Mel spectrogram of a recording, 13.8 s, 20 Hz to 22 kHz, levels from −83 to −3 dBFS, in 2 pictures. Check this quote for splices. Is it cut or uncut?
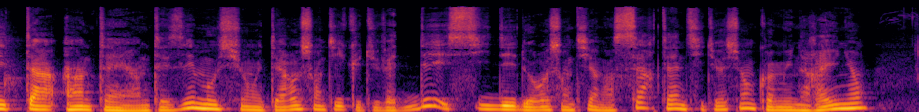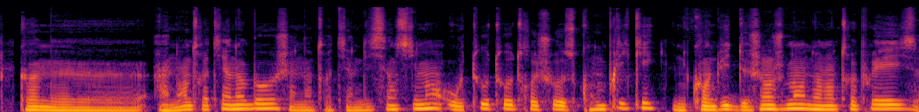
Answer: cut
